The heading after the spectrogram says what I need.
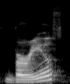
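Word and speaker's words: Berríos: Tell them how to properly pronounce his name. So, and I heard you. It's Berrios.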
